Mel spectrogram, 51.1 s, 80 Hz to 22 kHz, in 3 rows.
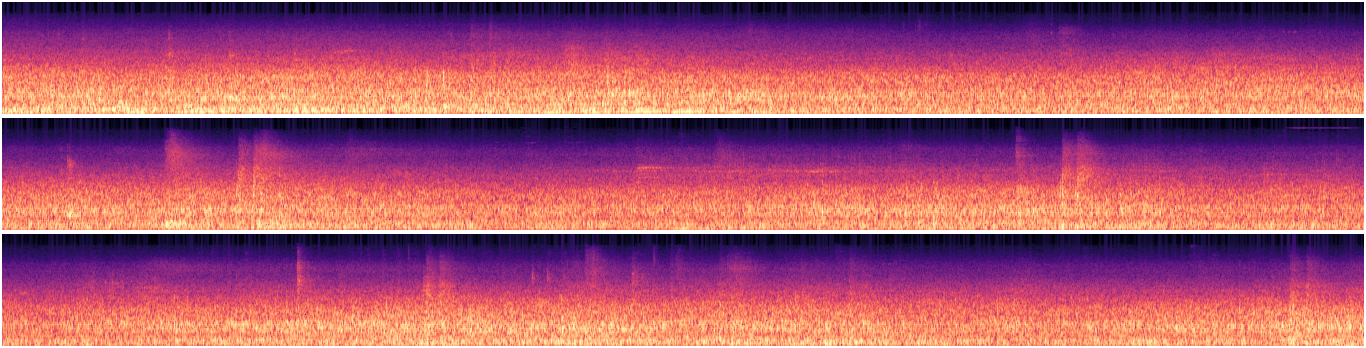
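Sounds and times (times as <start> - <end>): brief hisses: 19.1 - 19.6.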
